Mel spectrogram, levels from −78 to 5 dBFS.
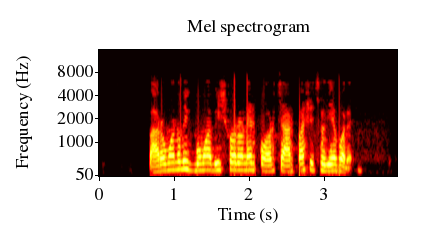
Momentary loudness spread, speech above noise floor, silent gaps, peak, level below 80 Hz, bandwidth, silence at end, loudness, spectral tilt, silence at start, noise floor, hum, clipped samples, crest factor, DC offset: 4 LU; 68 dB; none; -2 dBFS; -54 dBFS; 7 kHz; 0.5 s; -13 LUFS; -8 dB/octave; 0.65 s; -80 dBFS; none; under 0.1%; 12 dB; under 0.1%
